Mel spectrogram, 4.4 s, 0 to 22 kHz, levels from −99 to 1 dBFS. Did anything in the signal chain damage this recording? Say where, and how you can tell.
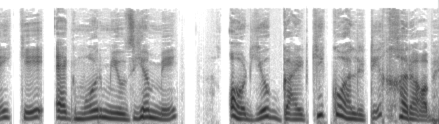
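Yes. Throughout the speech, quiet passages turn gritty and the softest tails sputter, which fits low bit depth without dither at roughly 10 bits, likely from a sample-format conversion that rounded. The error sits about 45 dB down, tracking the signal; waveforms show visible steps, spectrograms signal-dependent hash.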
